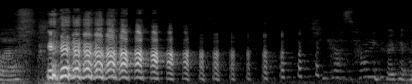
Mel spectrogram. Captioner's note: laughs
